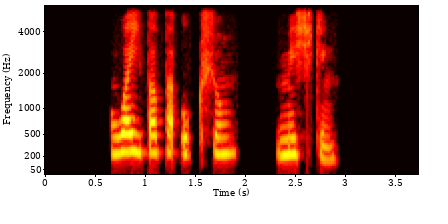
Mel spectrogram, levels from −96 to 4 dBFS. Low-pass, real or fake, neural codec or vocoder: 5.4 kHz; real; none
